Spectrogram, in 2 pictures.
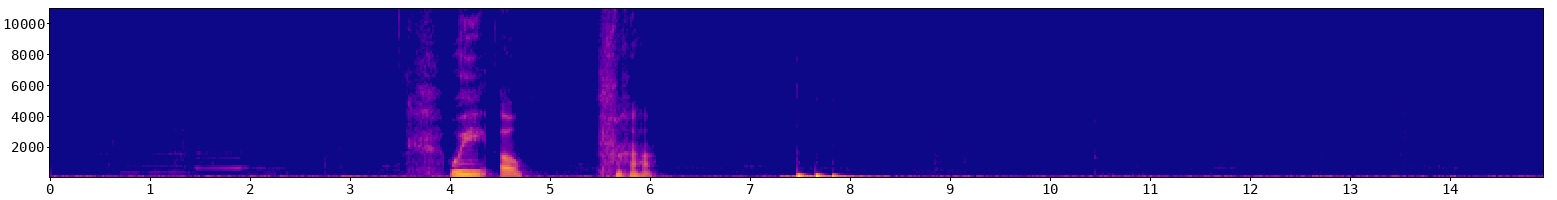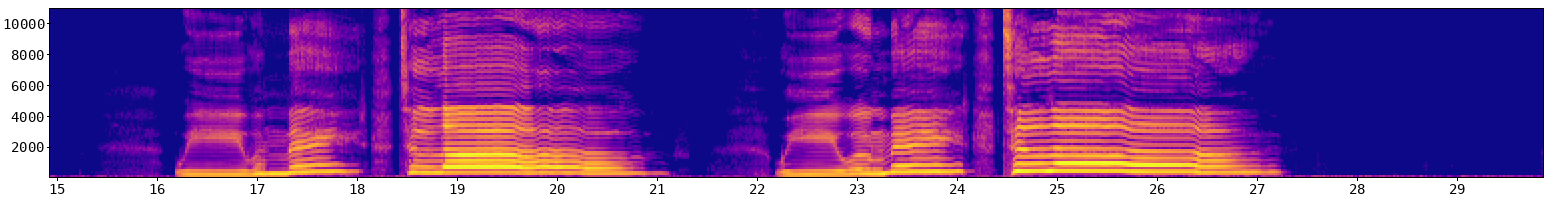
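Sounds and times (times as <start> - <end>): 
voice: 4.0 - 4.7, 16.2 - 21.0, 22.2 - 27.2.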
